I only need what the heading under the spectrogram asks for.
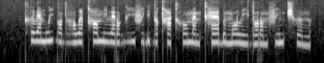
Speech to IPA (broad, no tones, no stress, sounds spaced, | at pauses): kʰ ə l æ m w i ɡ ɒ dʱ ɒ w i qʰ ɔ m ɾ i l æ ɾ ɒ ɡʱ i f i ɗ i ɡ ə qʰ æ kʰ ɔ m æ m kʰ æ ɓ ə m ɔ l i d ɒ ɾ ɒ m f i m t͡ʃʰ ə m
